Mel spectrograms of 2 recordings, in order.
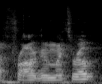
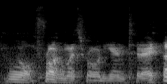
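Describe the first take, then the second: First: Chuckling through the words; amused at own joke; laughing. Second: Said in the usual way. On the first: Real, not acted. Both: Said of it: "I'm funny".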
